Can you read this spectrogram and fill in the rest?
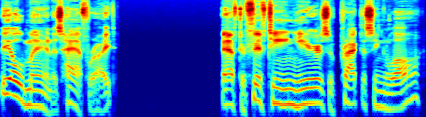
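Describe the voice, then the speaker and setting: A man's voice: mid-range voice, a little mellow, no echo, clean studio sound. A man reading a first-person novel aloud as scripted audiobook narration.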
